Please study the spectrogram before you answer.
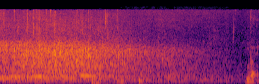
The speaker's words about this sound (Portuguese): Aplausos e emoção no momento da despedida.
